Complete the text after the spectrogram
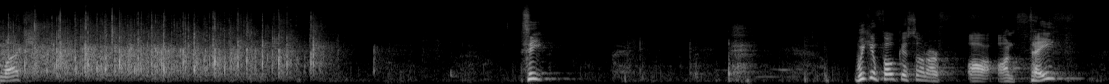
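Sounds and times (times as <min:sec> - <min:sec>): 
speech: 0:00.0 - 0:00.5, 0:05.3 - 0:05.6, 0:08.6 - 0:10.8
audience applause: 0:00.0 - 0:03.9.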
